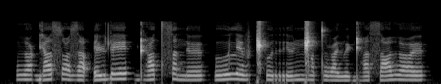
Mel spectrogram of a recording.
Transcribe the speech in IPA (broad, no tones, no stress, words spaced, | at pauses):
ðˤœɡesˤœ zˤiʔɛɖɽɛ | ɖʱœtˤsˤenœ | olɛv ǁʰorøŋ͡ǁotˤ vœðɛɖʱisˤi ðˤœ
